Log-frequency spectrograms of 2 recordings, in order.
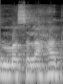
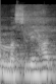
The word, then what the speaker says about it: مصلحت: اگر کسی مصلحت سے، یہ لفظ مصلحت ہے، مصلحت پڑھتے ہیں لیکن اس کا صحیح تلفظ ہے مصلحت، اگر کسی مصلحت سے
